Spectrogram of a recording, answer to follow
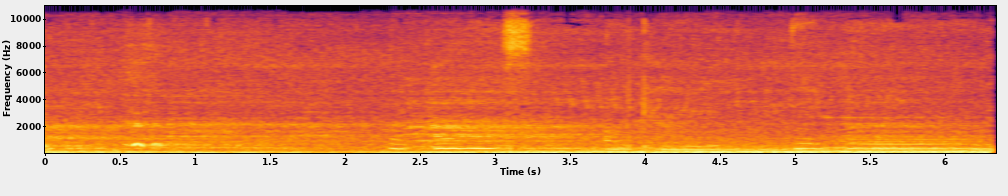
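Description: Ceremony sound system heard from the audience stands: a deep, steady rumble with a few held tones rising above it, each lasting about half a second to a second.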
